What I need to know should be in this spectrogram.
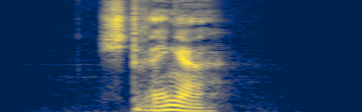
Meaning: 1. comparative degree of streng 2. inflection of streng: strong/mixed nominative masculine singular 3. inflection of streng: strong genitive/dative feminine singular
- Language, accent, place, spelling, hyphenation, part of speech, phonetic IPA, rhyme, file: German, Germany, Berlin, strenger, stren‧ger, adjective, [ˈʃtʁɛŋɐ], -ɛŋɐ, De-strenger.ogg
